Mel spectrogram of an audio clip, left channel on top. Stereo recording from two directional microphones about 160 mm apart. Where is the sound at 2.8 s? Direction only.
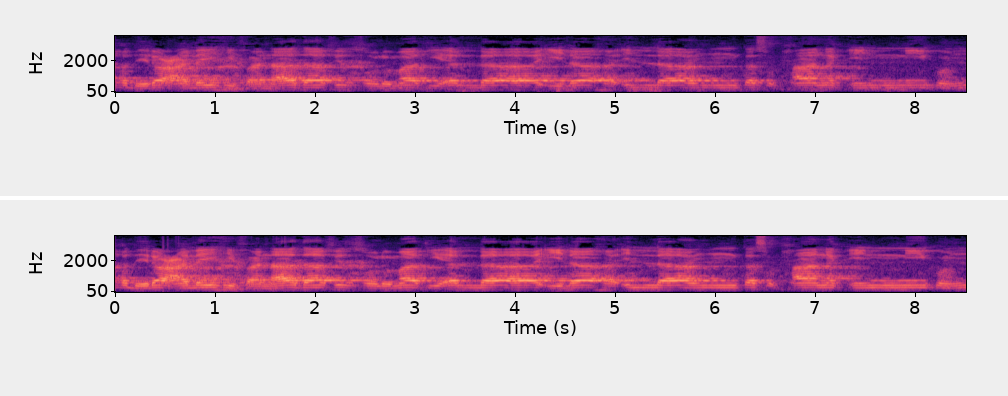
30° right (ahead or behind).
